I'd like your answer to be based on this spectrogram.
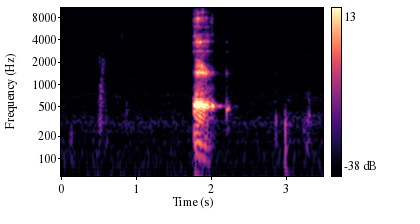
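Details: Deliberate burping on request: a single loud, throaty burp lasting about half a second among quiet room noise; burping.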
